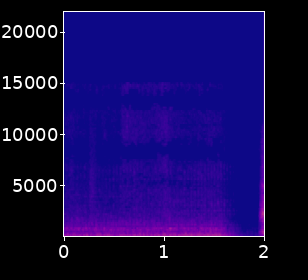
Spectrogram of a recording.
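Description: Spin dryer of a Zarget ZWM62S twin-tub washing machine running: a steady motor hum with a whirring drum, fading out near the end.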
